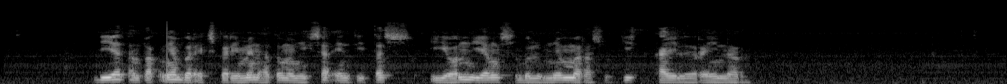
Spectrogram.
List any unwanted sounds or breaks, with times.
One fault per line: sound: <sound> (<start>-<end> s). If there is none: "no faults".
no faults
